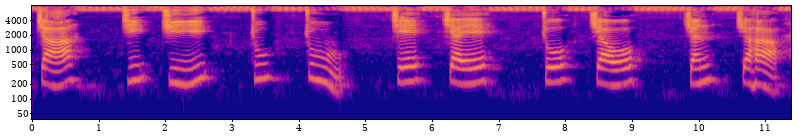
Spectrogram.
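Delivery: slow, deliberate recitation of each syllable; teacher reciting the barahkhadi chart one syllable at a time; syllable drill. Shown as a demonstration. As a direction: call out each sound clearly for the class to repeat.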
